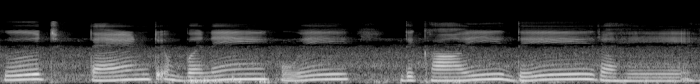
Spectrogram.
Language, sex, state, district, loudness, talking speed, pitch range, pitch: Hindi, female, Madhya Pradesh, Umaria, -14 LUFS, 60 wpm, 180-235 Hz, 205 Hz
